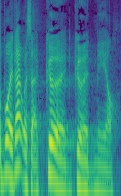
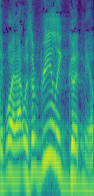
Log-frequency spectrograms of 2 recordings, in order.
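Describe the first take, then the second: First: "good, good" repeated for emphasis, dropping on "meal"; stress by repetition. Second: "really" lifted for emphasis before "good meal"; "really" carries the emphasis, "good meal" falls after; stress on REALLY. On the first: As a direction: lean on both words of "good, good". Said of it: "techniques that we use is to repeat the word". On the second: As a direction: punch the word "really". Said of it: "that's a way that we say". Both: Shown as a demonstration.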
